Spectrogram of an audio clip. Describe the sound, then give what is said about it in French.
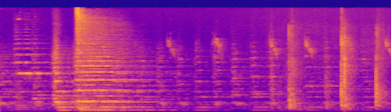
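A heavy trunk is pulled, producing a series of dull thunks and sharp knocking thuds over a sustained tonal background, with one heavy thud early on and a few sharper knocks near the end. “Aide-moi encore à tirer cette malle. Ouh, j'ai mal aux reins.”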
